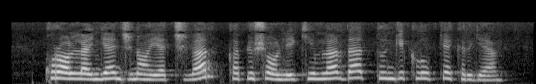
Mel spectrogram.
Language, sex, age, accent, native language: Uzbek, female, 25-34, Farg'ona, Uzbek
